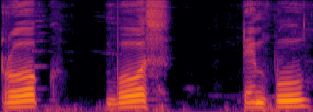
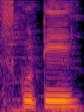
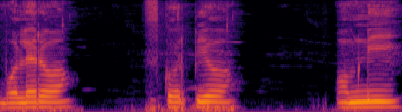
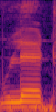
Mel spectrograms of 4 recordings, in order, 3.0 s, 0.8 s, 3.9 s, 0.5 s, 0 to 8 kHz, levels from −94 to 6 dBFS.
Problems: background sounds at intervals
